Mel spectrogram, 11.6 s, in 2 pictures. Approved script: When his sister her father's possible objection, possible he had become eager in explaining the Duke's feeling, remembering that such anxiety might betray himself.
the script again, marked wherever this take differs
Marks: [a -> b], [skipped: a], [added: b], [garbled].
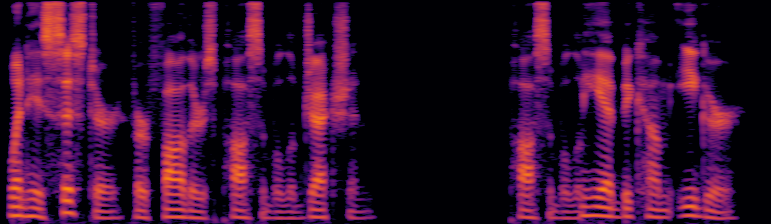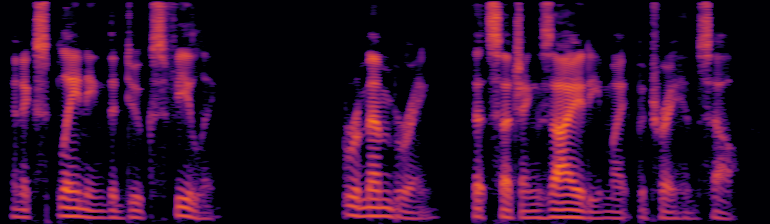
When his sister her father's possible objection, possible he had become eager in explaining the Duke's feeling, remembering that such anxiety might betray himself.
